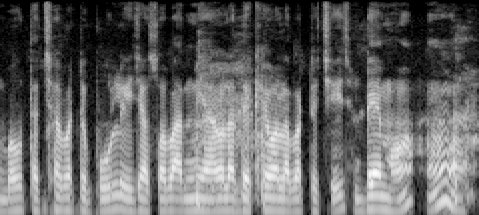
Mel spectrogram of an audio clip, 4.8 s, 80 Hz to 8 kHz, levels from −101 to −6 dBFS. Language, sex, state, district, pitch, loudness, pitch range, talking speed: Bhojpuri, male, Uttar Pradesh, Deoria, 120 Hz, -18 LUFS, 120-125 Hz, 200 wpm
